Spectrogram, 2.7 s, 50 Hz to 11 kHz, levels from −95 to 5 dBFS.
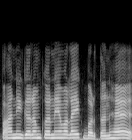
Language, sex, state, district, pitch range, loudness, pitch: Hindi, female, Jharkhand, Palamu, 240-260 Hz, -11 LUFS, 255 Hz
